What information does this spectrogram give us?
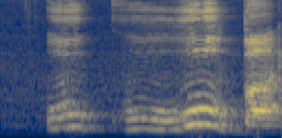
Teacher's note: Ucuúba, então tem 2 U's, o segundo é mais forte.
